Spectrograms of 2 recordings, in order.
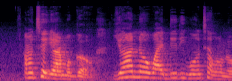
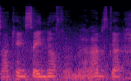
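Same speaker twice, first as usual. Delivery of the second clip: "I can't say nothing" almost breathed, much softer; hushed despair; 8 semitones lower, 14 dB quieter than usual. Retold or imitated. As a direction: let "I can't say nothing" die in your throat. [name] voiced, despairing about kids.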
